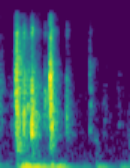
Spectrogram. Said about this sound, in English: We've gone upscale with our podcast sound effects now, so it sounds like we've got typing noises and clicking noises.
